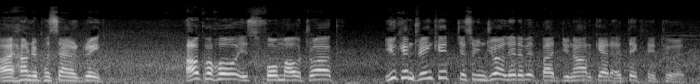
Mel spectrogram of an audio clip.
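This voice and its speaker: Noticeable background noise sits behind this recording. A man with a Chinese accent speaks at a high pitch. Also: lively intonation, fairly quick pace. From China. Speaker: live streamer. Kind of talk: casual chat. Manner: halting.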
